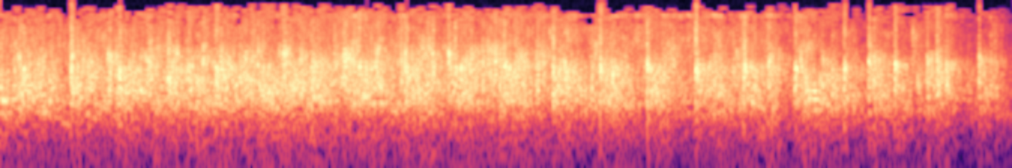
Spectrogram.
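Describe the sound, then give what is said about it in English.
An audience at a morning church service claps hands for the Lord in a steady, dense burst of applause lasting several seconds, loud and even throughout with crisp individual claps scattered through the wash of sound. “Give the Lord a big hand clap here this morning to believe it.”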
